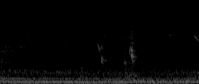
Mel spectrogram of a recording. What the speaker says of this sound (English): I think I got 3 roosters there.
